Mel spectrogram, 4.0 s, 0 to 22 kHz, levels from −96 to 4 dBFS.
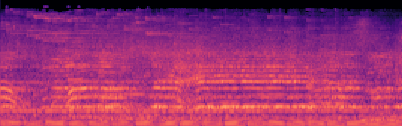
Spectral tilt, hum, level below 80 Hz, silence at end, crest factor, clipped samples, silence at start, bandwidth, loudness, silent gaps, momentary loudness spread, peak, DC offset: -4 dB/octave; none; -38 dBFS; 0 s; 14 dB; under 0.1%; 0 s; 17 kHz; -22 LUFS; none; 4 LU; -10 dBFS; under 0.1%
